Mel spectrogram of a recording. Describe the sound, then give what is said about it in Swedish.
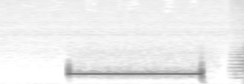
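A telephone ringback tone heard while placing a call: one steady, even one-second beep, clear and fairly loud, followed by a short pause before another sound begins at the very end. “Då ringer vi.”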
